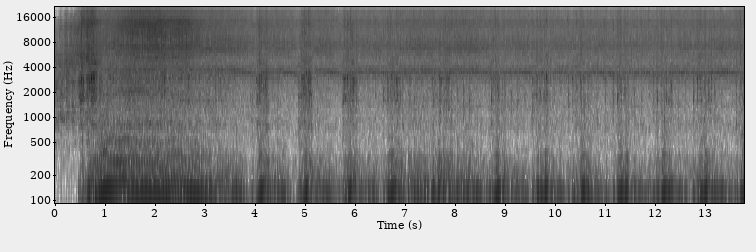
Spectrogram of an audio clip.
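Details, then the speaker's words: Built 2003 Ford Mustang 5.0 V8 on a cold start with the MAF sensor connected, which runs much better unplugged; catches and flares, then loping uneven idle stumbling about once a second: rough idle, cause suspected, also an air leak found. "It actually doesn't like it when I fire it up. Yeah, with the MAF sensor connected."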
